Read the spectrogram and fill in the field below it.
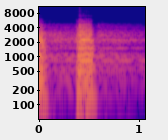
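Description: Guitar through an IK Multimedia Tonex pedal with reverb, a single short strummed burst ringing out into a reverb tail; close and moderately loud, no voices.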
